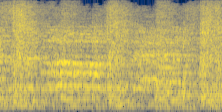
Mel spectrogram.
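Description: A large choir of mixed voices singing a song with a band and orchestra (strings, guitars, brass) over a steady beat of about two strokes a second.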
